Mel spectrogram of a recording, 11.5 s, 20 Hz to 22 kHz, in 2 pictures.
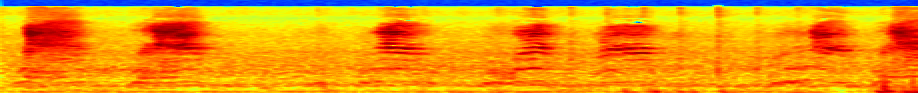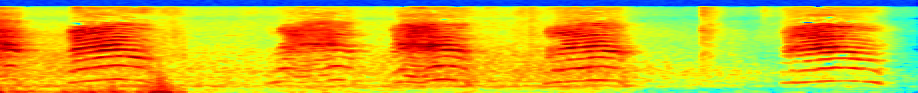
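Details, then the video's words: Spayed female cat Mandy, in heat for 19 days from ovarian remnant syndrome, meows again and again. Some cries are short, others longer and arching. A low rumble and a few knocks run through the first half, then fade. "Cat in Heat for 19 days now"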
